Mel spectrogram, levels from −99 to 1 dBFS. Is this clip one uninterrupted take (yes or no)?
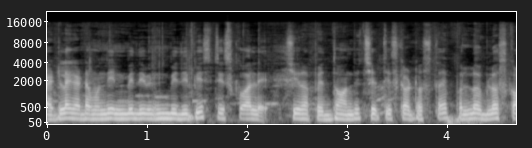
no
